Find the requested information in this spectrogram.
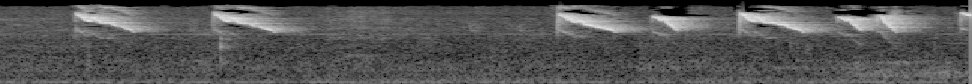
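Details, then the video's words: Warbling white-eye training song interspersed with canary-style phrases, played to tutor or stimulate caged birds: high thin downslurred whistled notes in short bursts, a pair then a rapid cluster of five, over faint low hum. "Suara Burung Pleci Gacor Dor || Terapi Masteran Pleci Isian Tembakan Kenari"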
